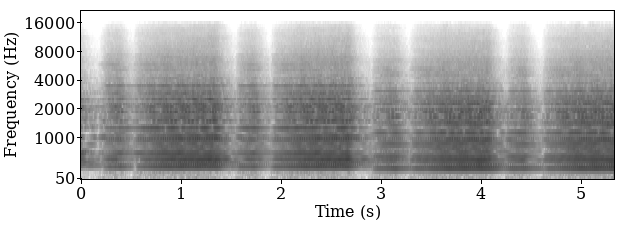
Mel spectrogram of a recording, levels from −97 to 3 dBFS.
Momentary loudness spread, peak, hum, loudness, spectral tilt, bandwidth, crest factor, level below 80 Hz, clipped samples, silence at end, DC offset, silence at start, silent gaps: 11 LU; -10 dBFS; none; -25 LUFS; -2 dB/octave; 15.5 kHz; 16 dB; -68 dBFS; under 0.1%; 0 s; under 0.1%; 0 s; none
